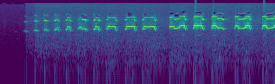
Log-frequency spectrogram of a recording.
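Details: Osprey at its nest on Kent Island, Maryland, in late August: a long run of piercing whistled chirps that builds from soft to loud, the notes lengthening as the series goes on.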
